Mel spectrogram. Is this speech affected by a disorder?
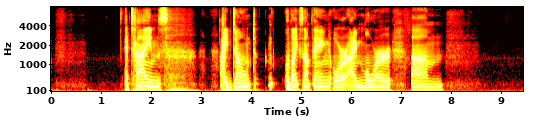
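Yes: stuttering; onset in childhood; here prolonged sounds, blocks.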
